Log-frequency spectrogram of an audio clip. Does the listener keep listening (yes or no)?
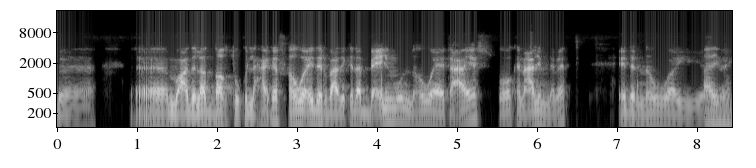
yes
